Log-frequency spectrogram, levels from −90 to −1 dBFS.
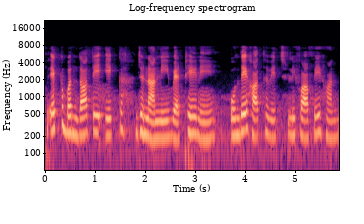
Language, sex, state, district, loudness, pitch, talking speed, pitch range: Punjabi, female, Punjab, Pathankot, -16 LUFS, 210 Hz, 120 wpm, 195-235 Hz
